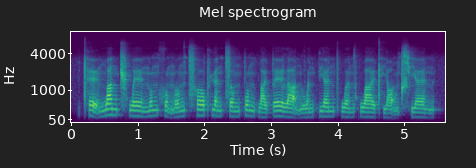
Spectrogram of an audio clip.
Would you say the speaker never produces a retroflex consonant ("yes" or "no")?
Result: no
